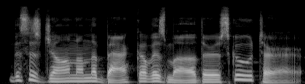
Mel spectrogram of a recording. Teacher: The emphasized words are John, back, mother's, and scooter.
